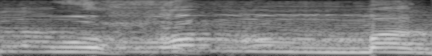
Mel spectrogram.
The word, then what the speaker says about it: মুহাম্মদ: আমি তার নামটা রেখে দিলাম মুহাম্মদ। বলেন না মুহাম্মদ। এমন নাম রেখে দিছি যে ওই নামটা যে উচ্চারণ করবে, উচ্চারণ করতে সময় দুইবার দুই ঠোঁট মিলে যায়, তো আমার নবীর তরে দুইটা চুমু রওনা হয়ে যায় মুহাম্মদ।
